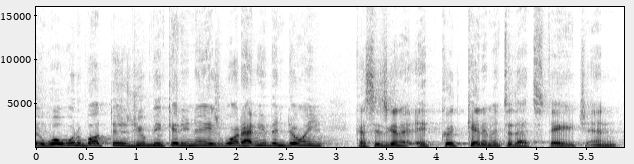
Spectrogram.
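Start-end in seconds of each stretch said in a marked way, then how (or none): 0.0-2.9 mock parental interrogation; critical questioning. Parent confronting a child over grades, critical questioning.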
